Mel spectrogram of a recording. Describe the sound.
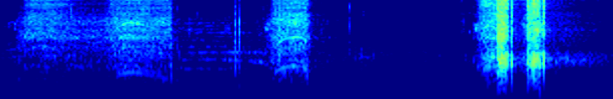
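Several short rasping, clicking bursts as the bit is swapped out on a power drill, mechanical and fairly faint, ending with two sharper, louder snaps.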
